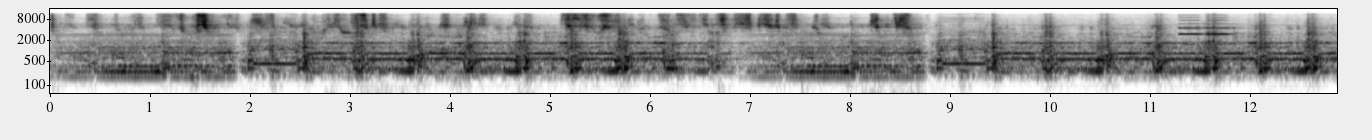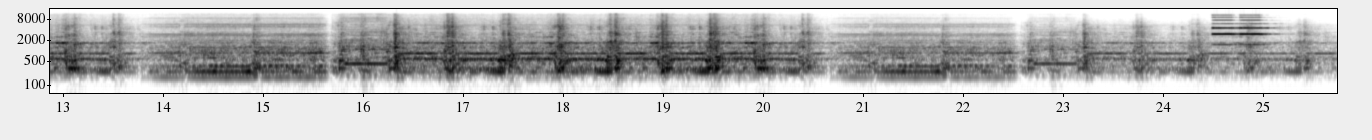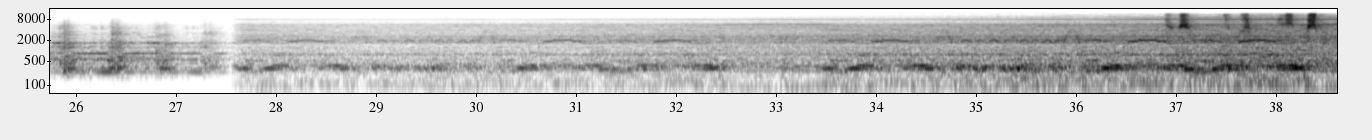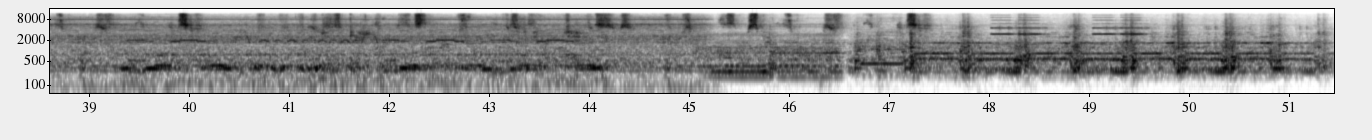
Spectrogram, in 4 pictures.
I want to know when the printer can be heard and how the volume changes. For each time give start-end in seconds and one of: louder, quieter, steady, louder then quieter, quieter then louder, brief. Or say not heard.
0.0-51.4 quieter then louder.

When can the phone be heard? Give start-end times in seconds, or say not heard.
11.2-11.9, 24.4-25.1, 48.0-49.6.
